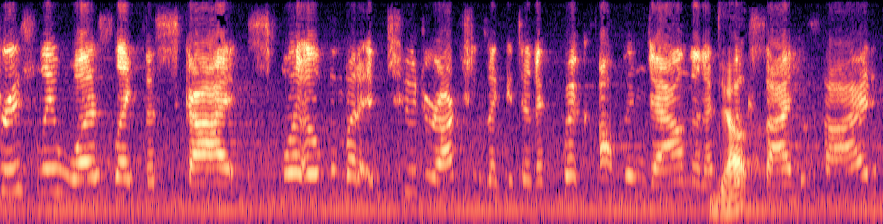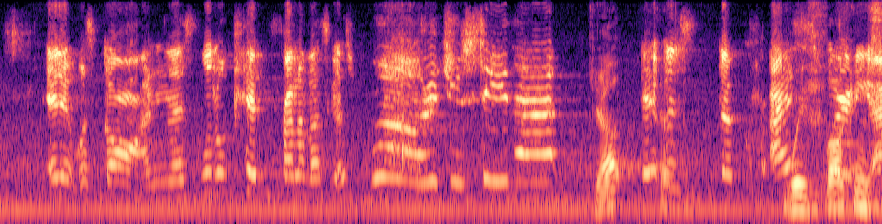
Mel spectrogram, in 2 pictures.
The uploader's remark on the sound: go live from center stage of the gym, on the Reverse Hyper Machine!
